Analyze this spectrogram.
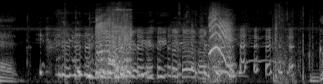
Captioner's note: all giggling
